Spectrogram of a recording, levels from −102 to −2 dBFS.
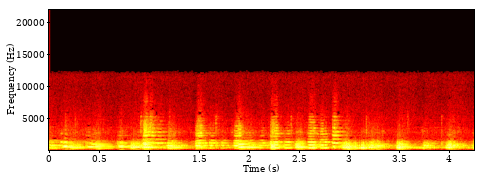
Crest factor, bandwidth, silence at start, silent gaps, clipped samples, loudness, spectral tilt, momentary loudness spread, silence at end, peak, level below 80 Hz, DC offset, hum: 18 dB; 11.5 kHz; 0 s; none; under 0.1%; -20 LUFS; -4.5 dB/octave; 5 LU; 0 s; -2 dBFS; -74 dBFS; under 0.1%; none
